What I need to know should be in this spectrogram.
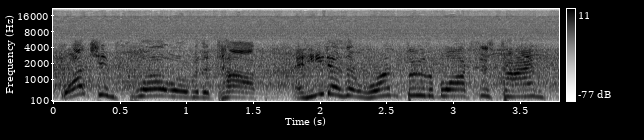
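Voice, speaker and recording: Male color analyst, high voice, loose and talky, crowd roaring in the background. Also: moderate pace. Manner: conversational, repeats words, says "I mean" often. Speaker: color commentator. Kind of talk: sports analysis. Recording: broadcast booth over loud crowd noise.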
